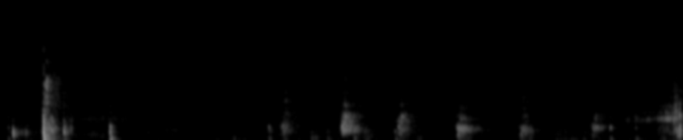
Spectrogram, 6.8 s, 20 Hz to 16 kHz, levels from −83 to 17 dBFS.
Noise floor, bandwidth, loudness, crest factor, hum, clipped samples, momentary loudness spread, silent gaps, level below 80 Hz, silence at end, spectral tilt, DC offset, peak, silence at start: -85 dBFS; 11 kHz; -39 LUFS; 38 dB; none; under 0.1%; 29 LU; none; -78 dBFS; 0 s; -4 dB/octave; under 0.1%; -8 dBFS; 0.1 s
